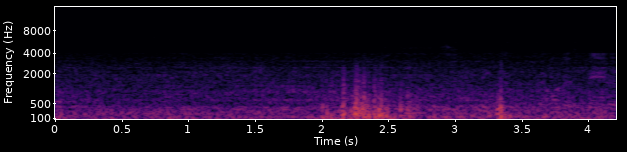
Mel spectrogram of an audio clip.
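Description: Steady rumble of a BNSF double-stack intermodal freight train running around a curving mountain grade, heard from above. A brief louder rush about two seconds in and a short knock a second later.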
